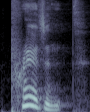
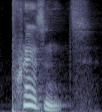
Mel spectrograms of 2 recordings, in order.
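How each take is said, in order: Both takes have the same delivery.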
